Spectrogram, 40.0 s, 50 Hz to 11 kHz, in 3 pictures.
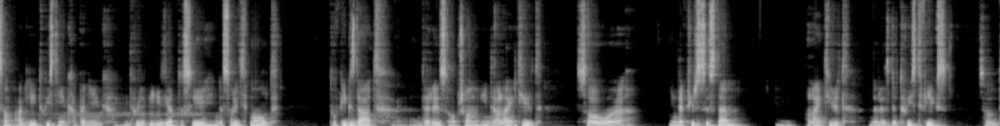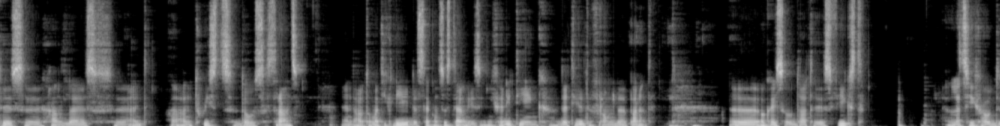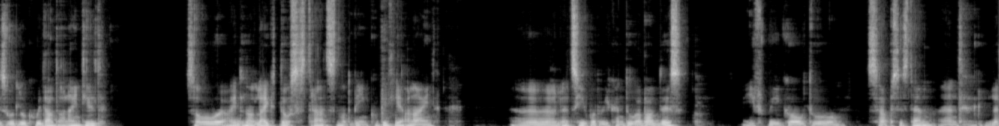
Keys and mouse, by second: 0.0-5.1 typing, 0.7-1.7 middle drag, 0.7-1.7 right drag, 2.7-3.6 drag, 10.7-12.0 drag, 12.1 click, 13.2-14.1 drag, 13.8-17.1 typing, 15.5-18.4 drag, 18.4-22.1 right drag, 22.1 click, 22.6-28.0 right drag, 28.0 middle click, 28.1 right click, 28.8 middle click, 28.9-30.6 drag, 30.6 d, 31.1 d, 31.2 d, 31.7 d, 36.7-38.6 drag.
